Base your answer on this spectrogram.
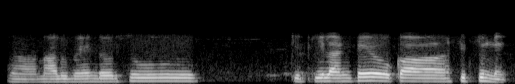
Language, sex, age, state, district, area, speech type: Telugu, male, 18-30, Telangana, Mahabubabad, urban, conversation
